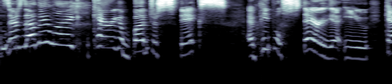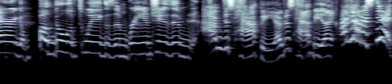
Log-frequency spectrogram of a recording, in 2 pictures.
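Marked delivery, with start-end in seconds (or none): 9.7-10.5 high, loud, excited dog-like glee. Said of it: "I felt like a dog grabbing a bunch of sticks".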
